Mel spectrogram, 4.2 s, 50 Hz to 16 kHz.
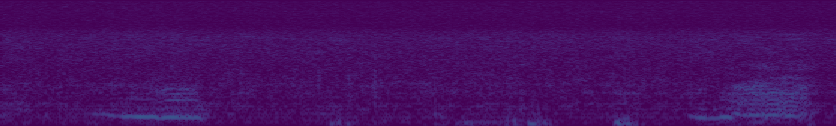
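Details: A sleeping 3-month-old Shih Tzu puppy snores like a human, with a low, whistling, nasal tone on each breath.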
